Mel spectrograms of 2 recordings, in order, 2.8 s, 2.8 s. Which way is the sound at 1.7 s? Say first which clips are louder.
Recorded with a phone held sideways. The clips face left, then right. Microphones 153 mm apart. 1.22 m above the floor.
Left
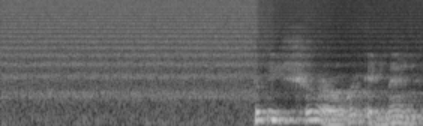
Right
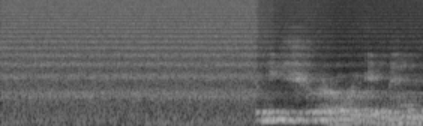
Left 8 dB; 55° left (ahead or behind).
